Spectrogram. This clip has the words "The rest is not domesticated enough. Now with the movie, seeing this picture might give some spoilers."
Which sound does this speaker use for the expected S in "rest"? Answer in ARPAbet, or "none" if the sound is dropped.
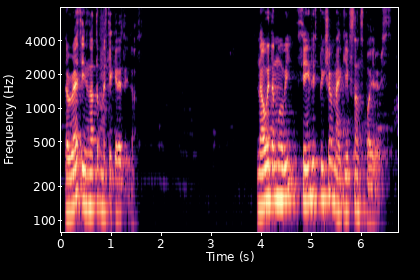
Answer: S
